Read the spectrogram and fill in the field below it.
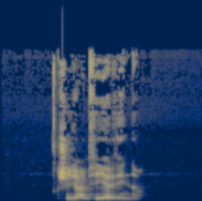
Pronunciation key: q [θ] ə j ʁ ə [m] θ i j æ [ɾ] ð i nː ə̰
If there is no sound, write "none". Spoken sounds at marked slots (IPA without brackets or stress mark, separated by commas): ʃ, m, ɾ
